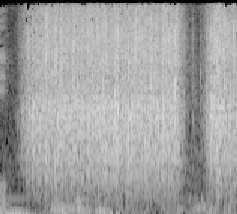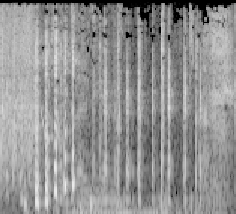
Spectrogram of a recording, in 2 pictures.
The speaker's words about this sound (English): And because one round of applause is not good enough, yeah, I mean, we had this just for you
